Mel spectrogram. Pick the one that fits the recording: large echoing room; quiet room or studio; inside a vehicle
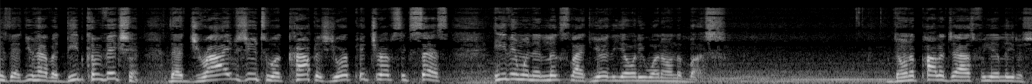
inside a vehicle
